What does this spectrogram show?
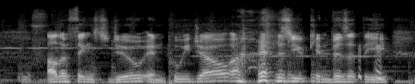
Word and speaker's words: Puijo: Is there a We way need- that we could look it up to see how that is actually pronounced? Puijo. Puyo? Puijo? Puijo. It's Puijo.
